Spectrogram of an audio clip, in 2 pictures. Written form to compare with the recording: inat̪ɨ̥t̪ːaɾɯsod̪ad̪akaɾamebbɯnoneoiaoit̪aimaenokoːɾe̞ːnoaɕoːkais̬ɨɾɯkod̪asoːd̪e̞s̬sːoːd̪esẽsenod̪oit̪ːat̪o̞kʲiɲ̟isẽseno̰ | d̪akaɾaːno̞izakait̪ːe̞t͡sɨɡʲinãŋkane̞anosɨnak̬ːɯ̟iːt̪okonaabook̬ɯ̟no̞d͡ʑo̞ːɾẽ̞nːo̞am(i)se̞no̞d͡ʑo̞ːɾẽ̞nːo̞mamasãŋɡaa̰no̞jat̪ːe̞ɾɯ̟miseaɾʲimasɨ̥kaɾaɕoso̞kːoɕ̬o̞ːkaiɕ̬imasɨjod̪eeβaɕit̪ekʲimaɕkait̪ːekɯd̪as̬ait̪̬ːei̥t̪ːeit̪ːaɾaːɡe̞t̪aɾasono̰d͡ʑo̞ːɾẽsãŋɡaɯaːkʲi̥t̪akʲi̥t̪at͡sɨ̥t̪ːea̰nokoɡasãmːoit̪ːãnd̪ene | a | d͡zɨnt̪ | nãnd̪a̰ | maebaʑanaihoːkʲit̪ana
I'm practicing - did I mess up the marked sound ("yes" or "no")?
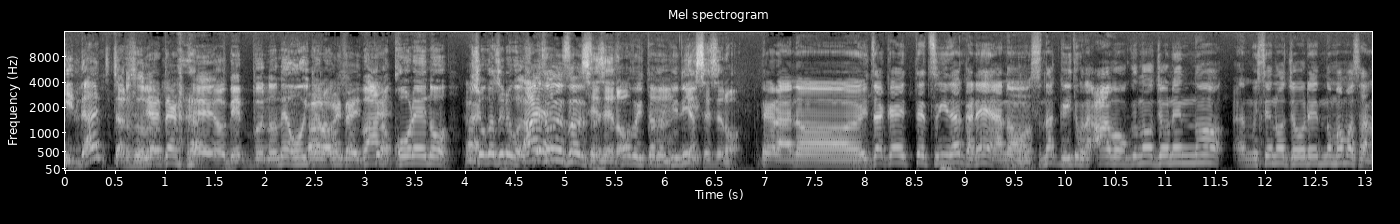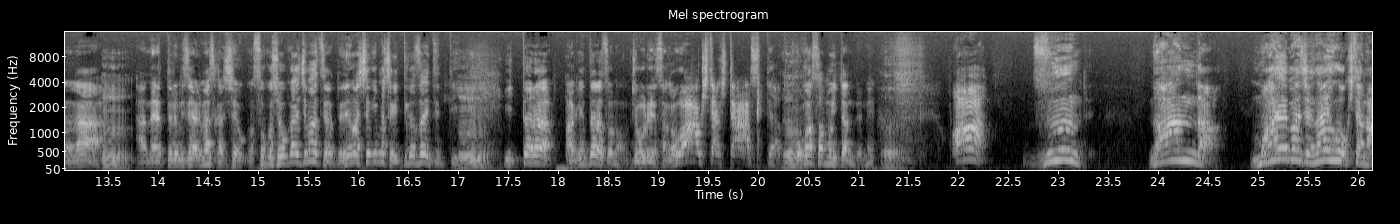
no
